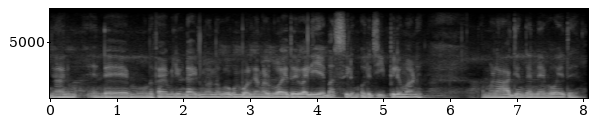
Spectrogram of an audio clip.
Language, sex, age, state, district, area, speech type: Malayalam, male, 18-30, Kerala, Kozhikode, urban, spontaneous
